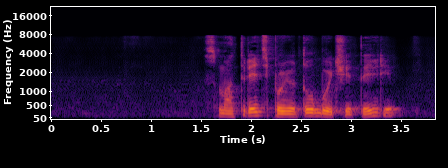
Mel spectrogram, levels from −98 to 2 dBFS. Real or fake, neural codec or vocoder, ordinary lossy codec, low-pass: fake; codec, 16 kHz, 2 kbps, X-Codec, WavLM features, trained on Multilingual LibriSpeech; none; none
